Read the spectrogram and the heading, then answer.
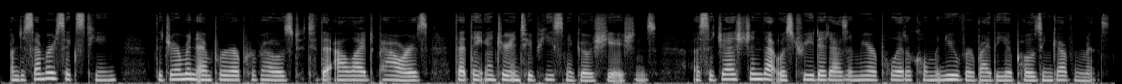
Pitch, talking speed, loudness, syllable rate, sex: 205 Hz, 165 wpm, -20 LUFS, 6.1 syllables/s, female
